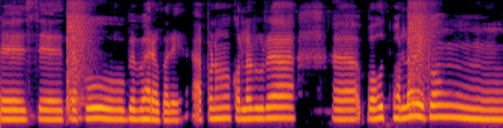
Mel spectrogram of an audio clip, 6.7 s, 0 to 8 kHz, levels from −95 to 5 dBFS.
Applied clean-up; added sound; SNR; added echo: classical method Wiener filter.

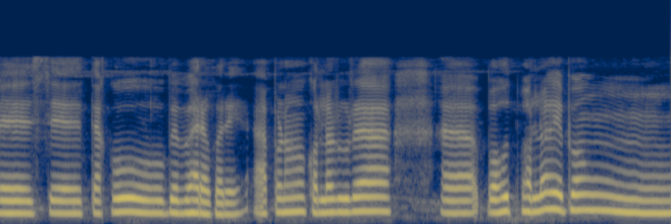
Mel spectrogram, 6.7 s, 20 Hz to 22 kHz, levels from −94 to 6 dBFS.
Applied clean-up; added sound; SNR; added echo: none; none; none; none.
